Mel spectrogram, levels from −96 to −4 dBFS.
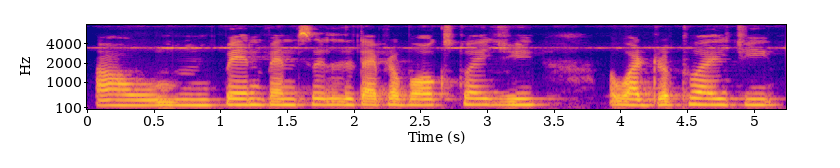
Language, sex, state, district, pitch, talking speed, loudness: Odia, female, Odisha, Khordha, 195 Hz, 135 wpm, -18 LUFS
